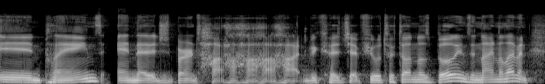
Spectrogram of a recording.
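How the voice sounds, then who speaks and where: A man with an American accent and a plain, everyday voice speaks in a fairly low pitch with lively intonation. He talks at a fairly quick pace with hardly any pauses against a quiet background. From Washington DC area. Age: 40s. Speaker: activist and filmmaker. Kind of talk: casual chat.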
